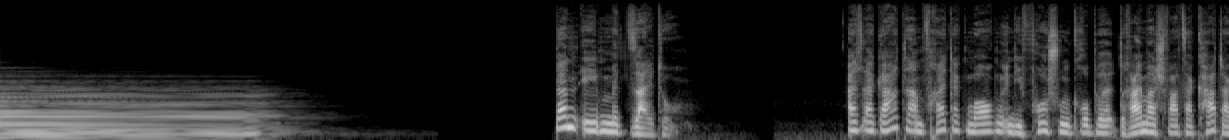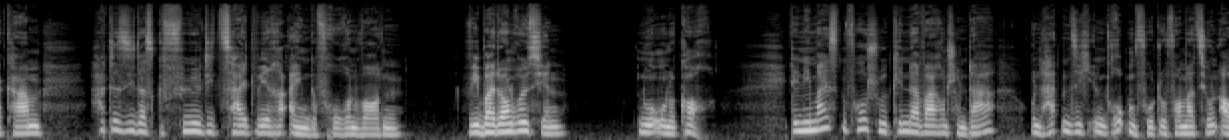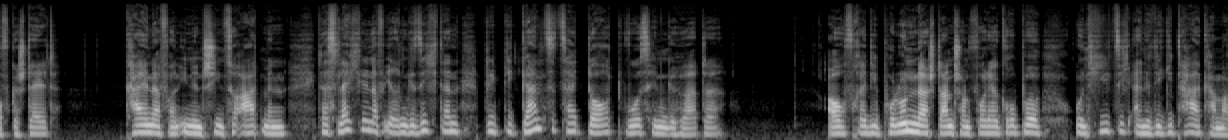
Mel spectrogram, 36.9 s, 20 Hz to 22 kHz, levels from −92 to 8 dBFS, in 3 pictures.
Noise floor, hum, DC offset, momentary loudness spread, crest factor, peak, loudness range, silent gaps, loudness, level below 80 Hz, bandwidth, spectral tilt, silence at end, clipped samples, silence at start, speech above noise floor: -77 dBFS; none; under 0.1%; 12 LU; 20 dB; -2 dBFS; 5 LU; 4.38-5.53 s; -22 LUFS; -58 dBFS; 19.5 kHz; -5.5 dB/octave; 0 s; under 0.1%; 0 s; 56 dB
